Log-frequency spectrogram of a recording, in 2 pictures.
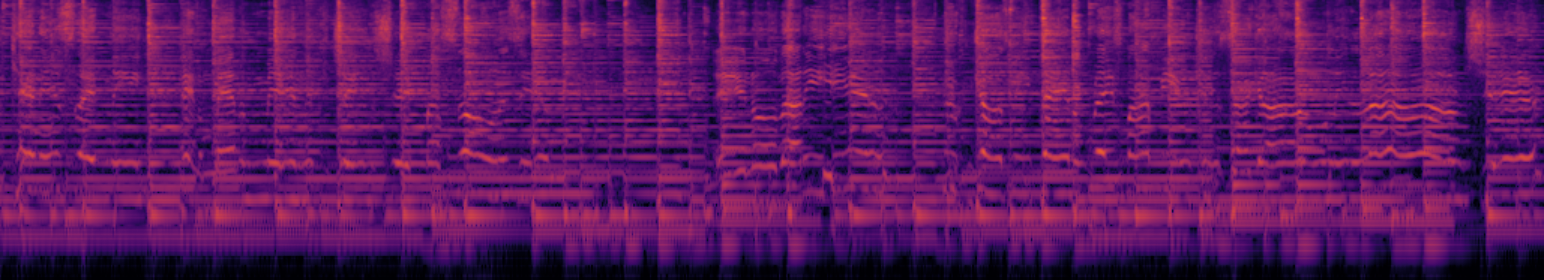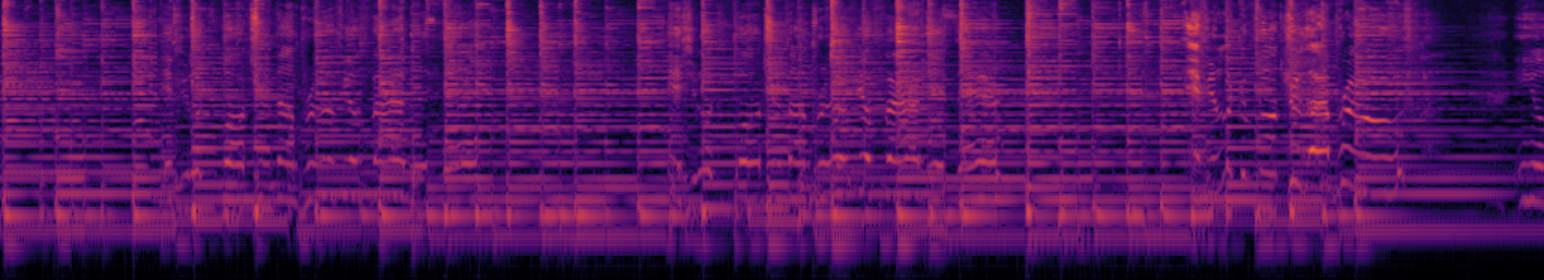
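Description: Steel-string acoustic guitar strummed in a steady rhythm, full chords ringing, with a brief dip in loudness about halfway through.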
